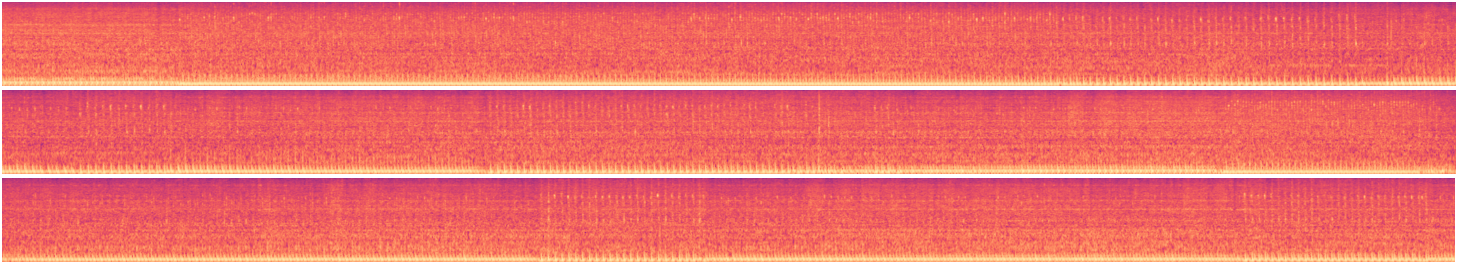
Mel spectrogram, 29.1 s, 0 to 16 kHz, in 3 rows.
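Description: Kawasaki W800 Street's air-cooled parallel-twin engine running under way. Its note steps up and down in pitch several times as the bike shifts gears and rolls on and off the throttle, over a steady rush of air and road noise.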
